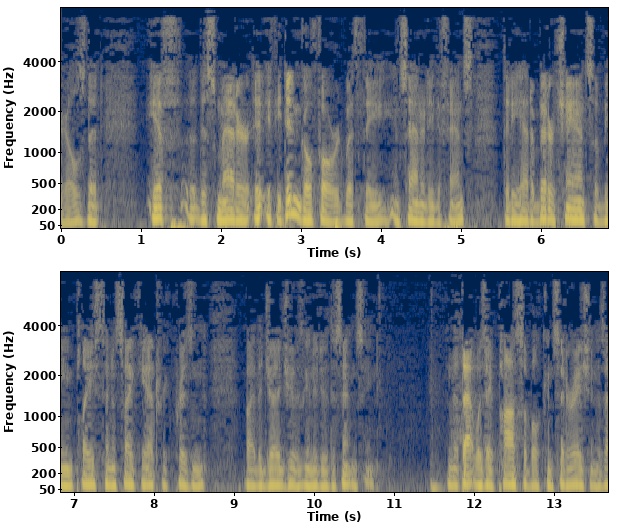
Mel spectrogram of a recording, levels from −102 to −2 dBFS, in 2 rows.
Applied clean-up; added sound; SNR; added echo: none; none; none; none.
